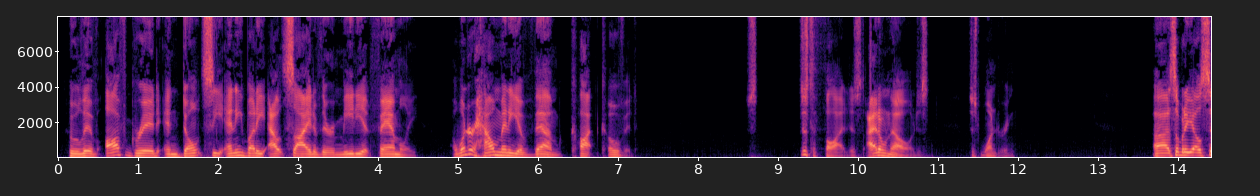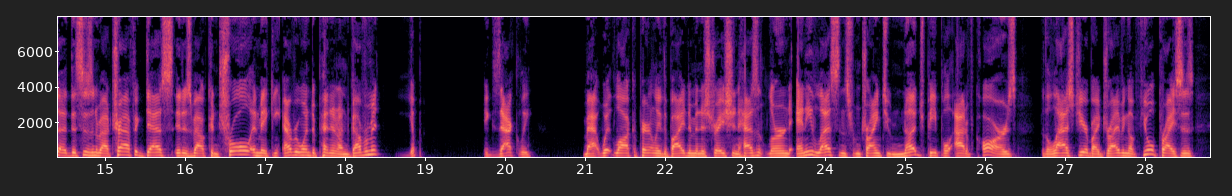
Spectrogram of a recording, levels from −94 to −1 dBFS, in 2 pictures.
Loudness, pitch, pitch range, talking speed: -24 LUFS, 140 Hz, 125-160 Hz, 165 wpm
